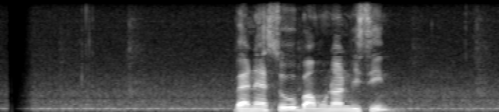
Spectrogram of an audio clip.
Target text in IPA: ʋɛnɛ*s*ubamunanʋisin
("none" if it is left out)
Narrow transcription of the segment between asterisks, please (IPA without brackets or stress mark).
s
